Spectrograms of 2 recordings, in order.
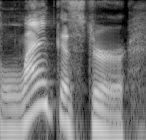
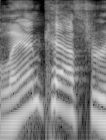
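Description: First: It is pronounced the local Pennsylvania way. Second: It is pronounced the California way. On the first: This names the town in Pennsylvania. The speaker calls it right. "but it's Lancaster" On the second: This names the town in California. The speaker calls it wrong. "Lancaster is in California"

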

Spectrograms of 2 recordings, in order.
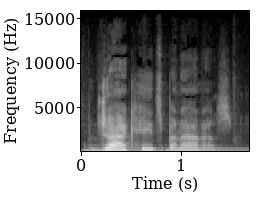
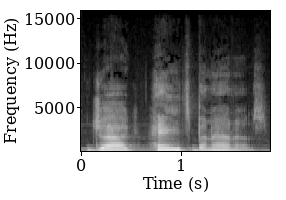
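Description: First: The stress falls on Jack and bananas. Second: The stress falls on the verb hates. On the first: The speaker calls it right. "No, Jack hates bananas" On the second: The speaker calls it wrong. "You don't say Jack hates bananas"

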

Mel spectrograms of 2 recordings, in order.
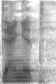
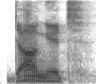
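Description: First: It is said in the speaker's ordinary accent. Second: It is said in a put-on Russian accent.

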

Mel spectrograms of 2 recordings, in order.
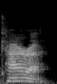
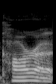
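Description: First: The name is said a non-Irish way. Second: The name is said the Irish way. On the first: This is not how the name is said locally. The speaker calls it wrong. "We wouldn't really say like Cara" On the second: This is how the name is said locally. The speaker calls it right. "we kind of pronounce it like Cara as well"

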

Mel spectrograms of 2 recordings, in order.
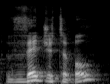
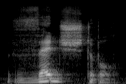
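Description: First: The word is said with four syllables. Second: The word is said with three syllables. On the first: The speaker calls it wrong. "So it's not vegetable" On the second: The speaker calls it right. "Forget the second E"

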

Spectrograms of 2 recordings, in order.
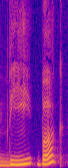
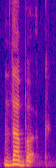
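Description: First: The vowel in 'the' is full, not reduced. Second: The vowel in 'the' is a reduced schwa. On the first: The speaker calls it wrong. "We don't say" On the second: The speaker calls it right. "we pronounce the vowel as the schwa sound"

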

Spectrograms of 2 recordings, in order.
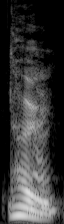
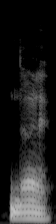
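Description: First: The word is said in a stern, scolding voice. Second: The word is said in a plain, casual voice.

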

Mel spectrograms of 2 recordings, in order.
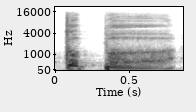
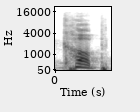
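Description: First: It is said in a Japanese-style accent. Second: It is said in a plain English accent. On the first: Locals will understand it. The speaker calls it right. "say the words in English with a Japanese accent" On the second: Locals will not understand it. The speaker calls it wrong. "if you say cup, they're gonna be like, what the fuck are you talking about?"

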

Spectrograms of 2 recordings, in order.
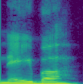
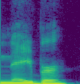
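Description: First: It is said in an imitated foreign accent. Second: It is said in an ordinary native accent. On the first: This imitates how a celebrity said it in an ad. "He kept saying neighbor" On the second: This is the usual way to say it. "instead of neighbor"

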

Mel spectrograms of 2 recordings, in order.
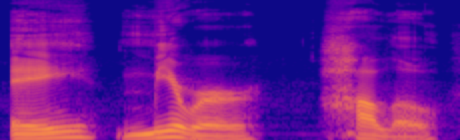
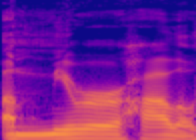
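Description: First: The name is said slowly, each word kept apart. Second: The name is said quickly, words running together. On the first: The speaker calls it right. "So don't say it too quick" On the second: The speaker calls it wrong. "sometimes I say that quick"

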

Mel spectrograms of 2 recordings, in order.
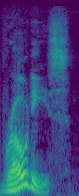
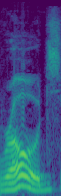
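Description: First: The name is said as two syllables. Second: The name is said as one syllable. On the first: The speaker calls it right. "the way it's supposed to sound" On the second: The speaker calls it wrong. "I've been pronouncing the bar in Long Prairie wrong. I've been saying roads"

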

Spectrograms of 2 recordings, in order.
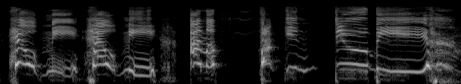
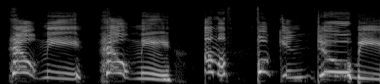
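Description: First: It is said in a high-pitched voice. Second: It is said in a normal voice.

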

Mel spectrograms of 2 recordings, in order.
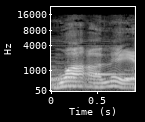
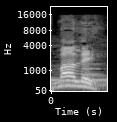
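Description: First: Both words are said fully and separately. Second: The words run together fast into one. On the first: "You say me go" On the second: "when you say it fast, it's"

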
